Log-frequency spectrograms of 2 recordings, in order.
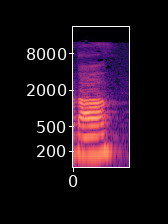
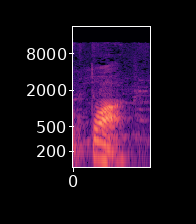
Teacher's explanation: ता को बिल्कुल ता के जैसा बोलेंगे और त्वा को मोटी आवाज में बोलनी है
